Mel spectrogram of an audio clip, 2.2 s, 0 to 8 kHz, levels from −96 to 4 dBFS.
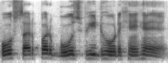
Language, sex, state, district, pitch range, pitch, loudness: Hindi, male, Arunachal Pradesh, Lower Dibang Valley, 135-150 Hz, 145 Hz, -15 LUFS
